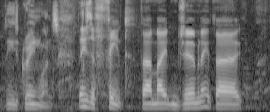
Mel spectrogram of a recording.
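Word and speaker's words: Fendt: and some of them are how do you pronounce for example these green ones these are fent they're made in Germany they're well they're called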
